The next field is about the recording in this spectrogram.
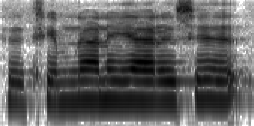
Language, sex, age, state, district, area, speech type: Bodo, female, 60+, Assam, Kokrajhar, rural, spontaneous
